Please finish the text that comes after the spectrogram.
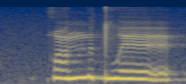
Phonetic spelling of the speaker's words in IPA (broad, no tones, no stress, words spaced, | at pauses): qʷəŋə dwɛ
